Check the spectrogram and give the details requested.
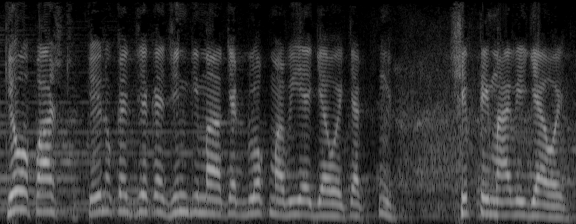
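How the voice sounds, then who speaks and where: A man's voice: sits high, steady tone, fast, music in the background. A middle-aged man, a folk comedian telling stories and teasing and lecturing his listeners in a playful, preachy way. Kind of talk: comic dayro storytelling to an audience.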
